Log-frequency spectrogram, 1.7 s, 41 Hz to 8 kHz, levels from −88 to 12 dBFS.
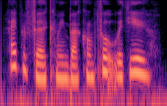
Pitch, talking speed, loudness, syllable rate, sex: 190 Hz, 285 wpm, -17 LUFS, 7.4 syllables/s, female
